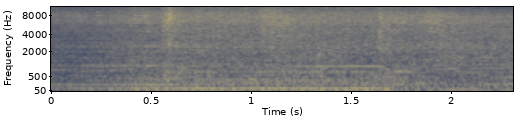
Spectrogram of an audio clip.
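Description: Vacuum skin packing machine running with a steady motor hum as its pressing frame is raised; the hum shifts slightly about a second and a half in.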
